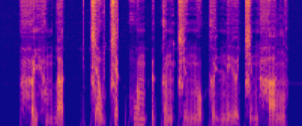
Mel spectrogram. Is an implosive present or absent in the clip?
present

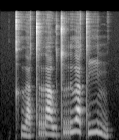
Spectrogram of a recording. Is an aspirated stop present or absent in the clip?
present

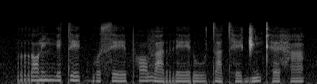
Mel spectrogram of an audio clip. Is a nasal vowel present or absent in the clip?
present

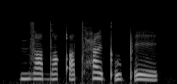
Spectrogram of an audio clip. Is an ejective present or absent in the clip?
present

